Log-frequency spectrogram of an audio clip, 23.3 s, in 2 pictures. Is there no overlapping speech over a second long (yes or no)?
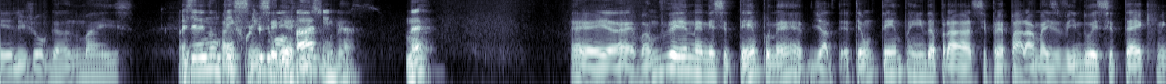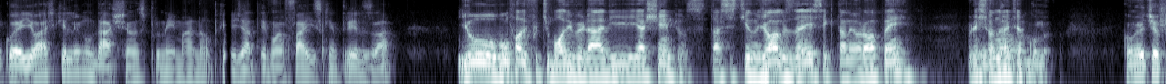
no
